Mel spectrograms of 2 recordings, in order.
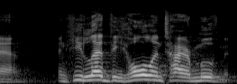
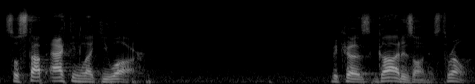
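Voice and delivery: calm reassurance; 3 semitones lower, 5 dB quieter than usual. Retold or imitated. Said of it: "Martin Luther was saying".

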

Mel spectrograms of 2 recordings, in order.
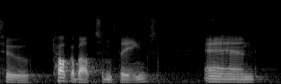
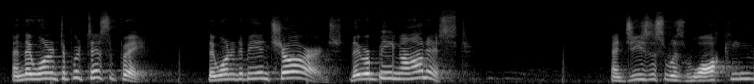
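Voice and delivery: raised, earnest sermon voice; preaching; 4 semitones higher, 4 dB louder than usual. Acted. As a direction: preach it to the congregation.

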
